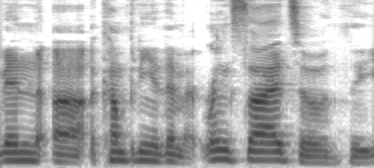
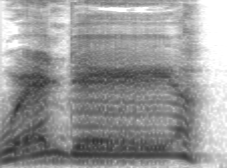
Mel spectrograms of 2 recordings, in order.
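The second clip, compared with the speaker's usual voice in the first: mock scary, furious, very high, loud drawn-out shout; 9 semitones higher, 7 dB louder than usual. Retelling a wrestler grabbing the mic: imitating Samoa Joe's angry scary voice. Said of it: "in his angry, scary Joe voice".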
